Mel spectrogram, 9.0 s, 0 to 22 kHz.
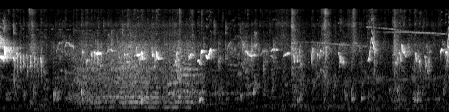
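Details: Ruby-throated bulbul singing actively in an aviary: varied short whistled and chirping notes between 2 and 5k, with a steady low droning hum under the first few seconds and other chirps mixed in.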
